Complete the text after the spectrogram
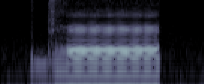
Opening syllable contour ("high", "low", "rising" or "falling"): high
